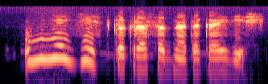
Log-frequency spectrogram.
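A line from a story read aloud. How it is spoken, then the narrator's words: Sighing. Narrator (Russian): Лукашин вздохнул и сказал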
